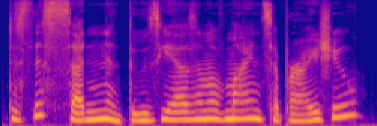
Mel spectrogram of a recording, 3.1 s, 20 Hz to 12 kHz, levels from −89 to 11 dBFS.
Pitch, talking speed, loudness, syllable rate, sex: 220 Hz, 155 wpm, -14 LUFS, 4.4 syllables/s, female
